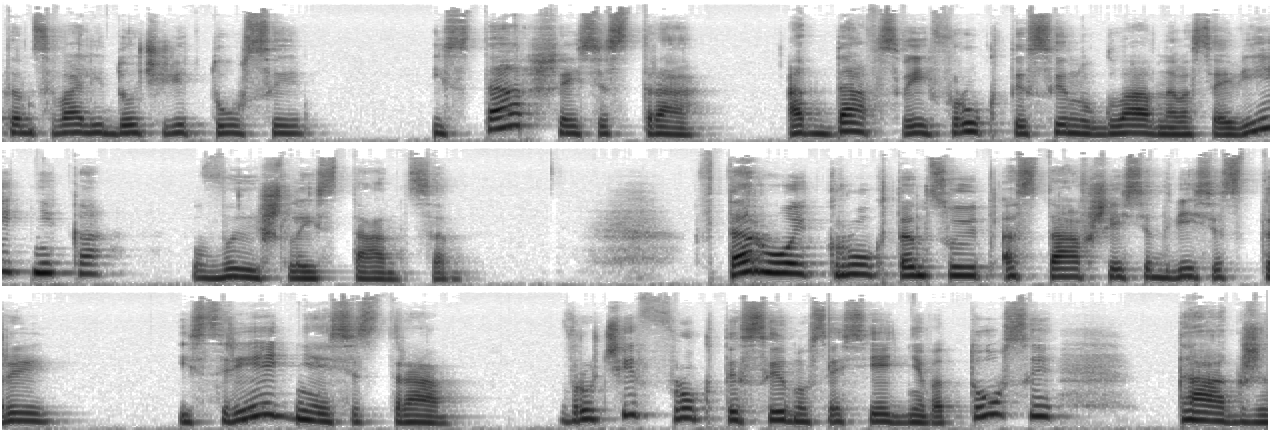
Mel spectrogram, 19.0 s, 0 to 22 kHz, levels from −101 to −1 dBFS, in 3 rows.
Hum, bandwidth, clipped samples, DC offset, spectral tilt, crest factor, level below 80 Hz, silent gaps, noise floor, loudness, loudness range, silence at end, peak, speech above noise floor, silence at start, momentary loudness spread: none; 19.5 kHz; under 0.1%; under 0.1%; -5.5 dB/octave; 18 dB; -62 dBFS; none; -66 dBFS; -19 LUFS; 5 LU; 0 s; 0 dBFS; 47 dB; 0 s; 11 LU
